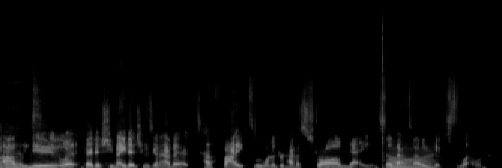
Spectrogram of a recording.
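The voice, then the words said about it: Strong Southern Kentucky drawl. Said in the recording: “You have a drawl. ... Yes, I'm from Kentucky, so very strong southern drawl.”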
